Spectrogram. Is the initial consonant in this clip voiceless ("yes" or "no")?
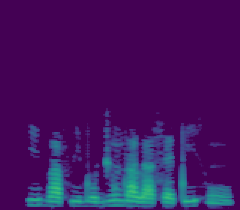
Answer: no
